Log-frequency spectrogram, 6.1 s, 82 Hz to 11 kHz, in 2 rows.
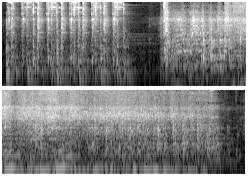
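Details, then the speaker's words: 1967 Pontiac GTO V8, not run for a while, being prepped for a show: cranks, catches and rumbles with a startup knock; the cause was found to be loose flex plate to torque converter bolts. "flex place loose it was oh [ __ ] it is flex plate through the converter yep oh [ __ ] i hear it"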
